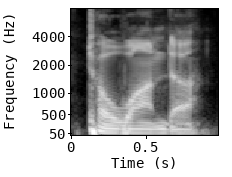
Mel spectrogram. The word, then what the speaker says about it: Towanda: tawand is pronounced correctly it has to be phonetically it is what it is right Towanda yeah that's the good thing about the Joanne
